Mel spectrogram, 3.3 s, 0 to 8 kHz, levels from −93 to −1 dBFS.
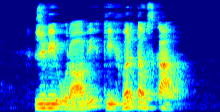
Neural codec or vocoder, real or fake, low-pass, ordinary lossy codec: none; real; 7.2 kHz; none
